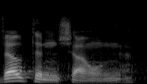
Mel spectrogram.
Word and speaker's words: Weltanschauung: It's called Weltanschauung, W-E-L-T-A-N. One word, S-H-A-U-U-N-G, pronounced Weltanschauung.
